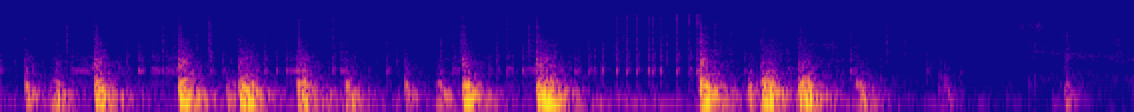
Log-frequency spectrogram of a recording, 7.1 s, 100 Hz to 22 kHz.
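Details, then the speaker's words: VAZ 2110 steering rack: irregular dull thunks, creaks and crunches, especially when turning. The owner suspects the crunch comes from under the rack boot and plans to pack in grease. "всем привет сегодня будем устранять шум на вас 20 действует такой шум не знаю как это назвать рейка не рейка рейка рулевая больше [музыка] особенно при повороте"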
